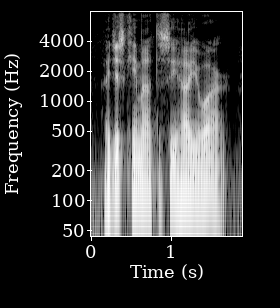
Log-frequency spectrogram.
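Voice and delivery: ordinary delivery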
